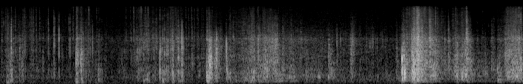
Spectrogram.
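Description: Footsteps crunching on loose gravel and dry soil while a heavy plastic office printer is carried. About four seconds in comes the loudest part, a gritty scrape and crunch as the printer is set down on the ground.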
